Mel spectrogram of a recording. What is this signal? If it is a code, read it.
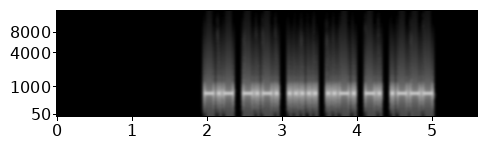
Morse code, heard as a keyed tone, about 28 wpm, 700 Hz. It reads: KC5FNJ
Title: USA Call Signs - 6 Characters - 28wpm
